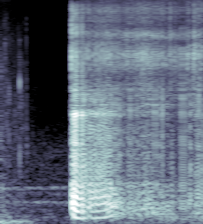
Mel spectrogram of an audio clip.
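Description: Cartoon soundtrack sound effect: after a moment of near silence, a sudden pitched sound with a bending tone starts just under a second in and carries on steadily.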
